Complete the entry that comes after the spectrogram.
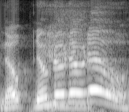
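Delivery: high, loud run of refusals. Pretend. Host rejecting the deal talk, loud high refusal. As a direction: shout the co-host down.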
